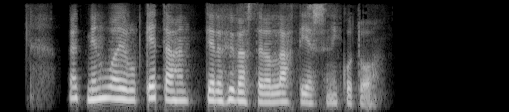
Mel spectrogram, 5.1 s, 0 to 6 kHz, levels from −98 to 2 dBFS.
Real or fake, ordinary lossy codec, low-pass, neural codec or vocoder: fake; AAC, 24 kbps; 5.4 kHz; codec, 16 kHz, 0.3 kbps, FocalCodec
